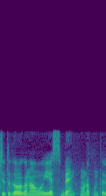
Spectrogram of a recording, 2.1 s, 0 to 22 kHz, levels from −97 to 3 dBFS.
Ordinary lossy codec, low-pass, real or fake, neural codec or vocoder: none; 7.2 kHz; fake; codec, 16 kHz in and 24 kHz out, 1 kbps, XY-Tokenizer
